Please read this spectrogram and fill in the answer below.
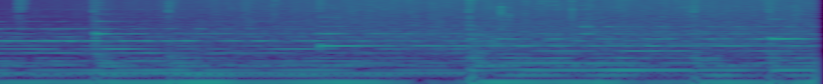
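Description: Steady rainfall sound effect under background music of held notes over a low drone; the music moves to a new chord about halfway through.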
